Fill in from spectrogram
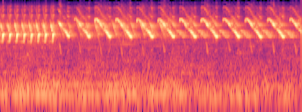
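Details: Canary song recorded as a model for teaching other birds: a brief fast trill gives way to a rhythmic series of bright, downward-sweeping whistled notes, about two per second.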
